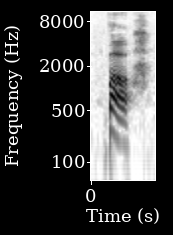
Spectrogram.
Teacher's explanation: हमारे दोनों होंठ हैं वो एक दूसरे को स्पर्श करते हैं और हवा बाहर निकलती है, तो इस वजह से इनको ओष्ठ्य व्यंजन कहते हैं।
